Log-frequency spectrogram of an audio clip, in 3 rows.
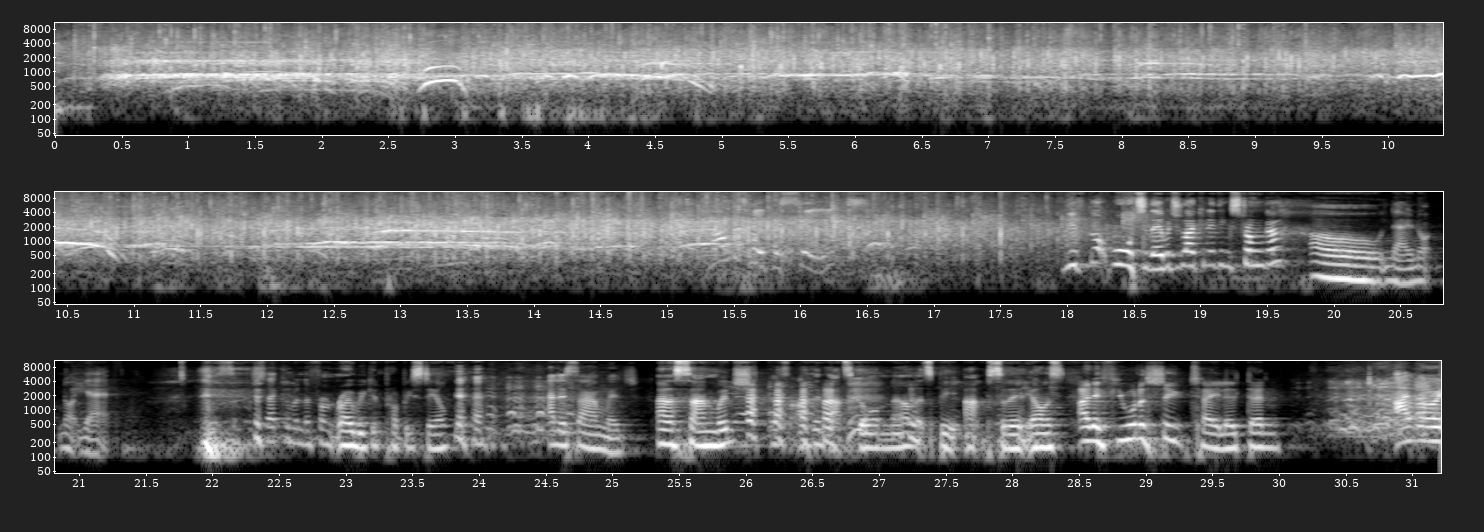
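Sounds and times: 
audience applause: 0.0 - 18.7
speech: 18.6 - 30.1, 30.9 - 31.2
laughter: 23.8 - 25.1, 25.8 - 27.8, 30.2 - 31.2.

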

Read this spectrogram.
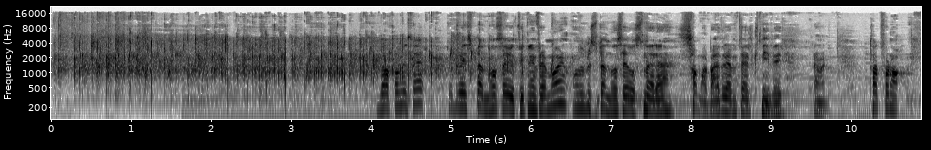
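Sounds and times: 
audience applause for a panel: 0.0 - 6.6
speech: 4.1 - 10.8.

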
